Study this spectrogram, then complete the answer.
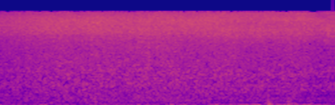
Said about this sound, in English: At three quarters of a mile, the river begins to roar, and down a steep bank, I stand before a heavy waterfall that dumps out through a chokehold tower of stone into a wide pool.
